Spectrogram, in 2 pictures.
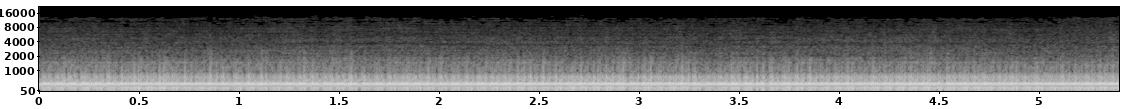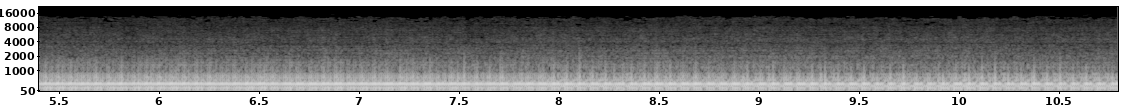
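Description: Nissan 350Z's 3.5-litre V6 idling steadily through its exhaust shortly after a cold start, with no revving.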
